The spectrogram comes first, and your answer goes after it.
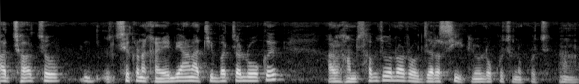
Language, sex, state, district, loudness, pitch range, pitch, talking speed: Garhwali, female, Uttarakhand, Tehri Garhwal, -16 LUFS, 135-170 Hz, 160 Hz, 215 wpm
